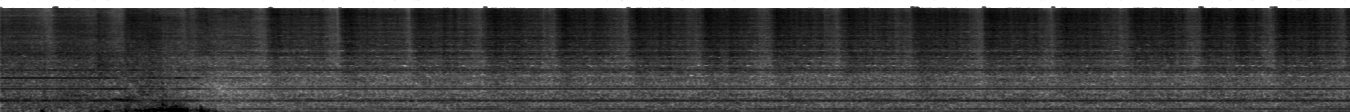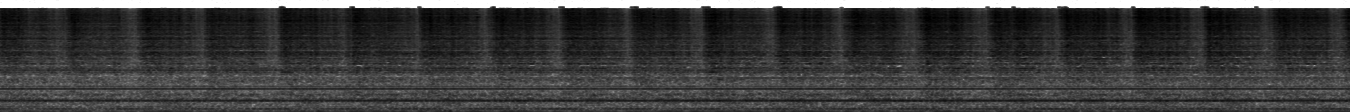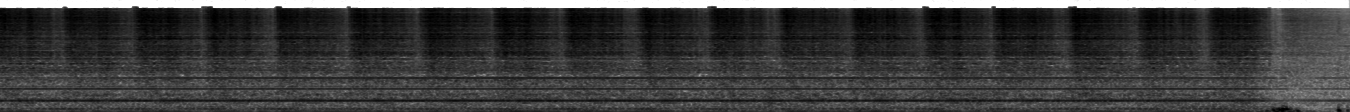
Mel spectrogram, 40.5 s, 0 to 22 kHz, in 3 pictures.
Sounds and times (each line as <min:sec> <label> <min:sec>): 0:00.0 Fan 0:04.6
0:14.7 Fan 0:40.5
